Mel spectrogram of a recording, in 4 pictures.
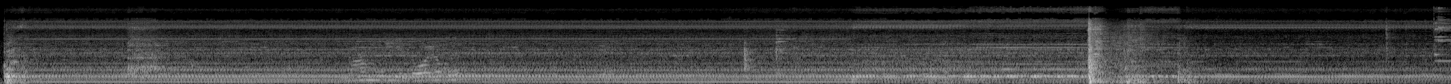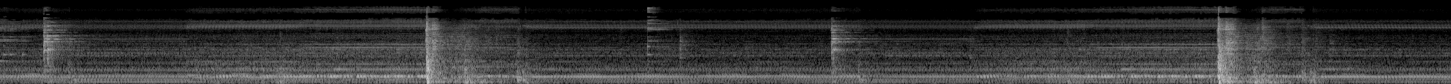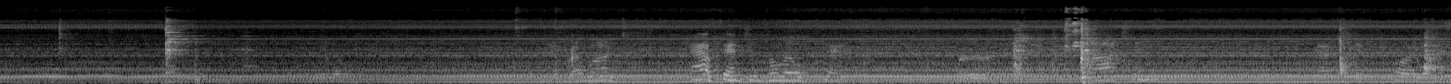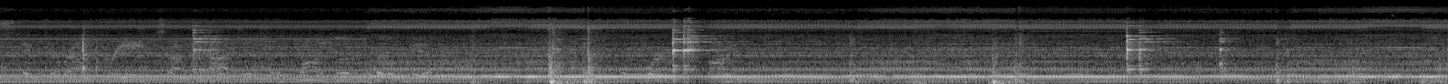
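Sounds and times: hydraulic pump hum: 0:00.0 - 0:58.0
machine stroke clunk: 0:07.4 - 0:12.1, 0:16.5 - 0:19.9.

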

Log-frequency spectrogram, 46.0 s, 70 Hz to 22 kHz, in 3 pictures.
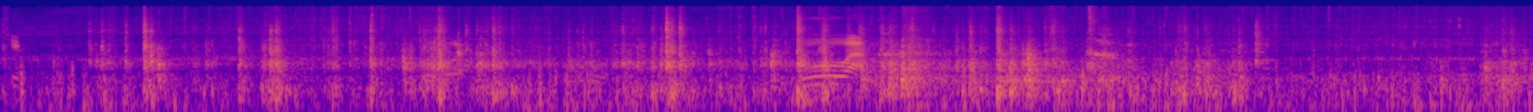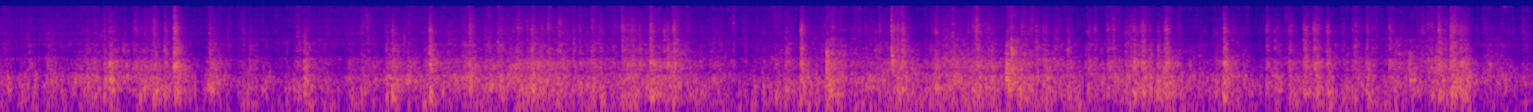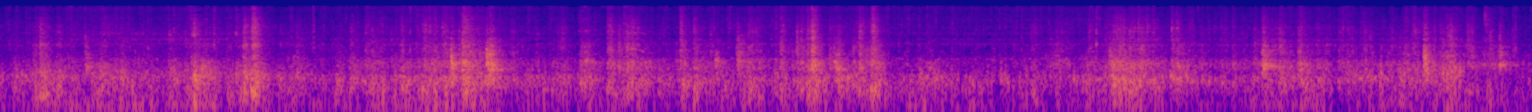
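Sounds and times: hooves clattering on trailer floor: 0:00.0 - 0:45.9.

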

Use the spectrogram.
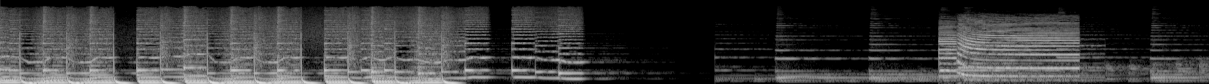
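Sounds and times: electronic background music: 0:07.2 - 0:12.0
air horn: 0:09.4 - 0:11.2.

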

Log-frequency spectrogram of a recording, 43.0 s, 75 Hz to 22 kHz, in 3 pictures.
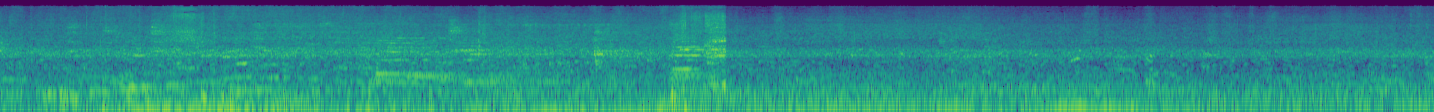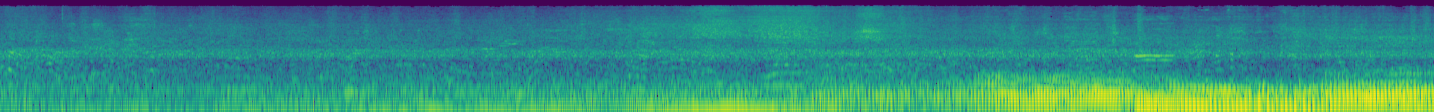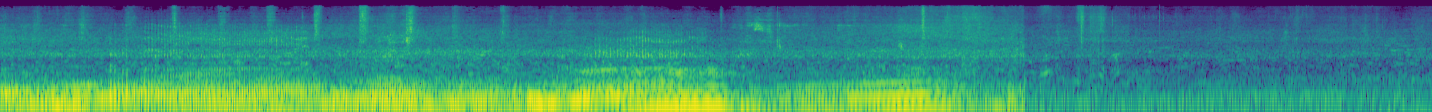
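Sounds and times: vehicle engine revving: 0:21.8 - 0:39.0.

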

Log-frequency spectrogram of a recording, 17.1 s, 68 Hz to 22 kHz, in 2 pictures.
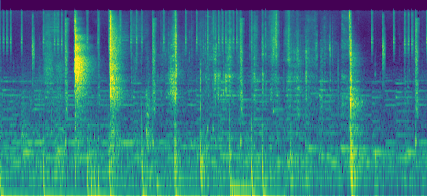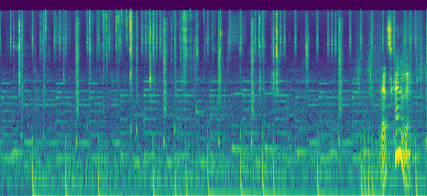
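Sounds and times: background music: 0:00.0 - 0:17.0
cardboard box rasping and scraping: 0:02.9 - 0:06.9.

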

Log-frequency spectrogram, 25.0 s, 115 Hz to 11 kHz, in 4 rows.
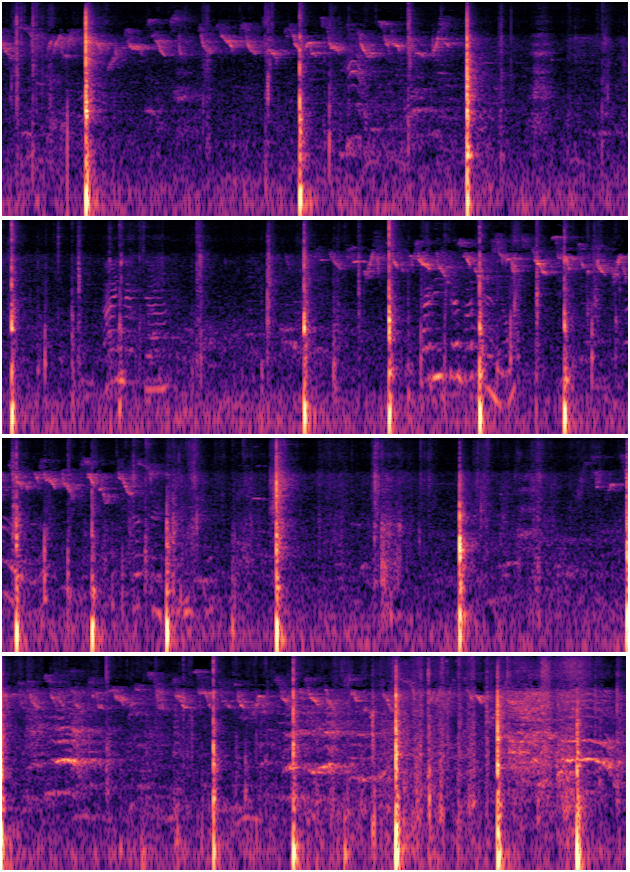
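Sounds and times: soccer ball kicks: 0:15.2 - 0:15.5, 0:17.1 - 0:17.4, 0:20.1 - 0:25.0.

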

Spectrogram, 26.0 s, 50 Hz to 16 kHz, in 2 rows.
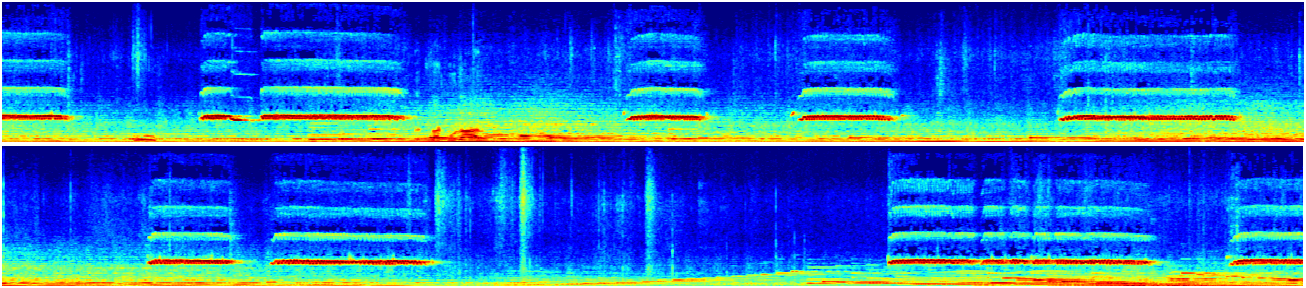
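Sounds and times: whistle blasts: 0:00.0 - 0:00.8, 0:02.0 - 0:04.2, 0:06.2 - 0:07.2, 0:07.9 - 0:09.2, 0:10.5 - 0:12.5, 0:14.4 - 0:17.4, 0:21.9 - 0:26.0.

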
